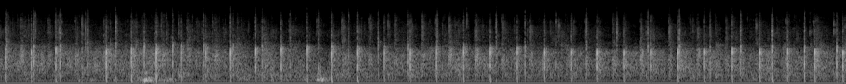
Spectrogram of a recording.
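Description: Applause: a group of people clapping steadily.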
